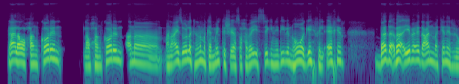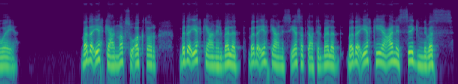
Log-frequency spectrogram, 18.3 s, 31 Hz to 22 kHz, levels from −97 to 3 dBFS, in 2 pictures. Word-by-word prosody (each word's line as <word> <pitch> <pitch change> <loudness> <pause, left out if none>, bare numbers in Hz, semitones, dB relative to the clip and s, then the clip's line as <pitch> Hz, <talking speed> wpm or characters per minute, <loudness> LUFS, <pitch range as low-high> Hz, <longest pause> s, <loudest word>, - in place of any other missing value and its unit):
لأ 195 - +4
لو 175 -3 +7
هنقارن 190 +8 +2 0.4
لو 130 -1 -1
هنقارن، 190 +10 +1
أنا 160 - -1 0.2
أنا 135 +1 -2
عايز 180 +2 0
أقول 200 +2 +3
لك 195 - +2
إن 155 - -4
أنا 195 +4 0
ما 180 - 0
كمّلتش 155 +2 -3
يا 135 0 +1
صاحبيّ 135 +6 -2
السجن 160 -2 -4
دي، 180 +3 -3
لأن 180 -5 -1
هو 180 +4 +3
جه 180 +2 +1
في 145 - -6
الآخر 180 +7 -1 0.6
بدأ 200 +7 +4
بقى 205 -3 +6
يبعد 205 -1 +3
عن 185 +3 +2
مكان 175 +4 -3
الرواية. 130 -3 -4 1.2
بدأ 205 0 +3
يحكِي 205 -6 +1
عن 135 -1 -1
نفسه 165 -3 -1
أكتر، 150 -4 -3 0.5
بدأ 180 +3 +2
يحكِي 200 -5 0
عن 135 -2 -2
البلد، 135 +1 +1 0.2
بدأ 165 +1 -1
يحكِي 175 -3 -3
عن 130 -3 -2
السياسة 155 +6 -4
بتاعة 125 -3 -4
البلد، 135 +1 -2
بدأ 165 +5 +1
يحكِ 180 +1 -2
عن 175 +1 +1
السجن 155 -4 0
بس، 145 +1 -3
165 Hz, 160 wpm, -23 LUFS, 140-185 Hz, 1.2 s, لو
